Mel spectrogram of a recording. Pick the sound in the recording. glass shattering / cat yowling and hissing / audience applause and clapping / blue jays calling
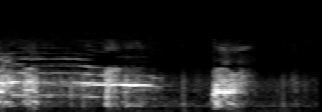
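cat yowling and hissing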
